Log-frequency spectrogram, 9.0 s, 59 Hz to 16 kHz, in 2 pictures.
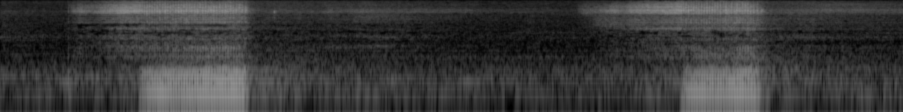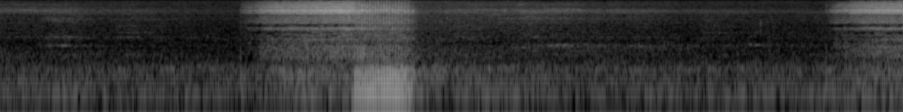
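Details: Sleeping boxer puppies: a low rattling snore on each breath in, about 22 breaths a minute, with quiet pauses between; steady snoring during sleep.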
